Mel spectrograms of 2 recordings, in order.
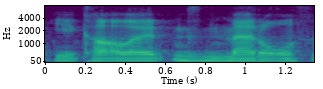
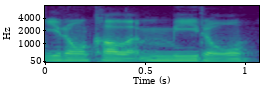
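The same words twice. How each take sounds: First: "metal" said as "meddle", with a short e and a soft d; correct pronunciation. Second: "metal" said wrongly as "meetal", with a long ee; wrong pronunciation. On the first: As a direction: say "metal" plainly as "meddle", the right way. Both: Shown as a demonstration.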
